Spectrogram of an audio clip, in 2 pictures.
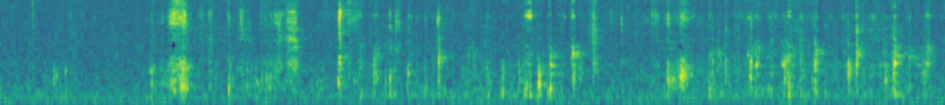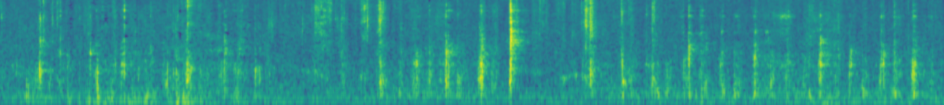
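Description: Close-miked chewing of a fried cheese ball with stretchy cheese inside, a dense run of short wet mouth clicks and smacks starting about two seconds in.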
